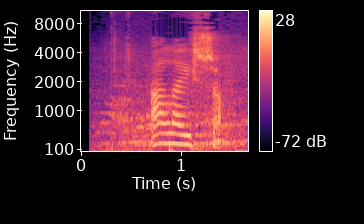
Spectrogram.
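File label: "ala", Croatian dialect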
